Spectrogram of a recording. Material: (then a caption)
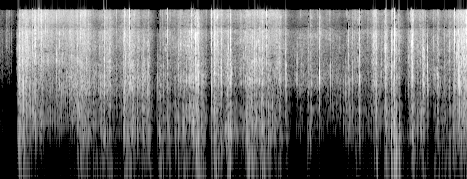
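Paper. Thin printed pages of a paper dictionary are ruffled and turned by fingertips up close. After a brief silence, a continuous, bright, papery crinkling and rustling begins, with frequent small crisp flicks and almost no low end.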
